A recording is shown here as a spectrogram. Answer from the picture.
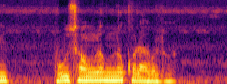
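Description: A voice speaking for about a second in the middle, over a faint, steady high-pitched whine in the background.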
